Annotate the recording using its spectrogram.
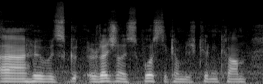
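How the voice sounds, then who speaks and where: Someone speaks with a Scottish accent over noticeable background noise. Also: man. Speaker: musician. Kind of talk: interview. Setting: rock club. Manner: halting.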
